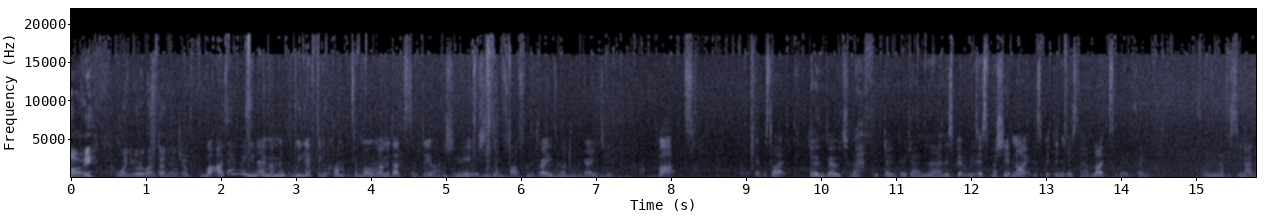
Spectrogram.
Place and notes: Efford Walk Two: About not walking Roman path - About not walking Roman path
